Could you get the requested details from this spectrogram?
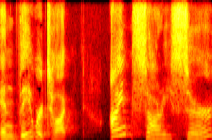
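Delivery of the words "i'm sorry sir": soothing, small, high-pitched, placating peacemaker voice. Recalling how FedEx staff were taught to greet upset customers: mock placating little high voice. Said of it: "that little high peacemaking voice".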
